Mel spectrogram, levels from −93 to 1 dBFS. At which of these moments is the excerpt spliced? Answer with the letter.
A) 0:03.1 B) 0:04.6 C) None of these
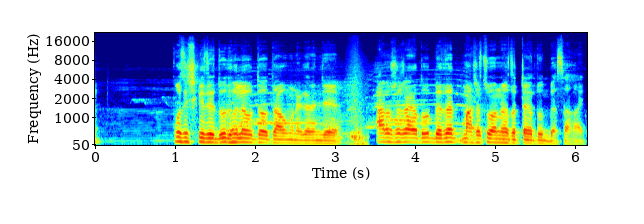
A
